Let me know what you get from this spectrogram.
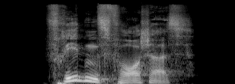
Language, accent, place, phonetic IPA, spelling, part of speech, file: German, Germany, Berlin, [ˈfʁiːdn̩sˌfɔʁʃɐs], Friedensforschers, noun, De-Friedensforschers.ogg
- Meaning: genitive singular of Friedensforscher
